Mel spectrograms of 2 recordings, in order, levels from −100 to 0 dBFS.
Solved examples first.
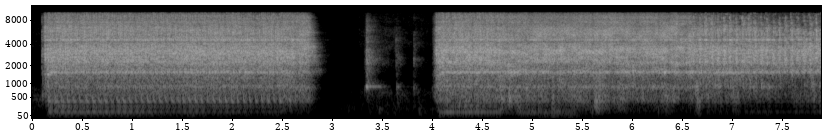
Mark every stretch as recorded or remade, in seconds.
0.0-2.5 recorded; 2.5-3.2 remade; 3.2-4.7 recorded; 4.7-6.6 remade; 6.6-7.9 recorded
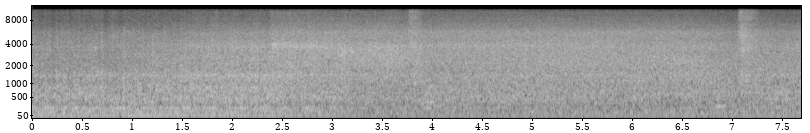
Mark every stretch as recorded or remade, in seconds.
0.0-0.6 recorded; 0.6-1.3 remade; 1.3-7.7 recorded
